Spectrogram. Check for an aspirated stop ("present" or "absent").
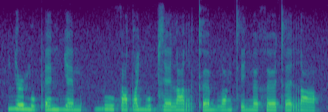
absent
